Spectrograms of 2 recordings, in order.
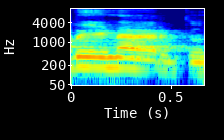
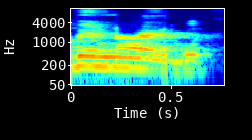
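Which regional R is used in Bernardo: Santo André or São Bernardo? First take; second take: Santo André; São Bernardo. First: The R has the Santo André pronunciation. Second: The R has the São Bernardo pronunciation. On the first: "já saiu o R normal que eu falo" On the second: "que nem o pessoal que fala de São Bernardo"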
